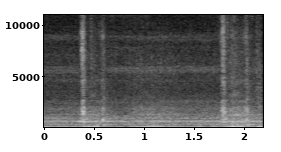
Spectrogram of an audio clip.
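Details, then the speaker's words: Red Duster, stock 360 V8, idling about 20 in vacuum and 12–13:1 AFR in the garage: two quick throttle snaps where revs stumble before picking up. Bad bog on wide-open throttle; owner suspects an undersized 31 front accelerator pump squirter. "When you snap it all the way open, it has a pretty bad bog."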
